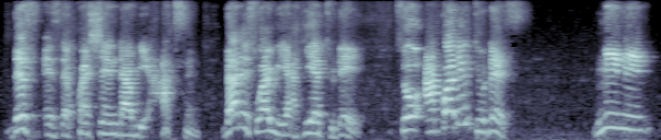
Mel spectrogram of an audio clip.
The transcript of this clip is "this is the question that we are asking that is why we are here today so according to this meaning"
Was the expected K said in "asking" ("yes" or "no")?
no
